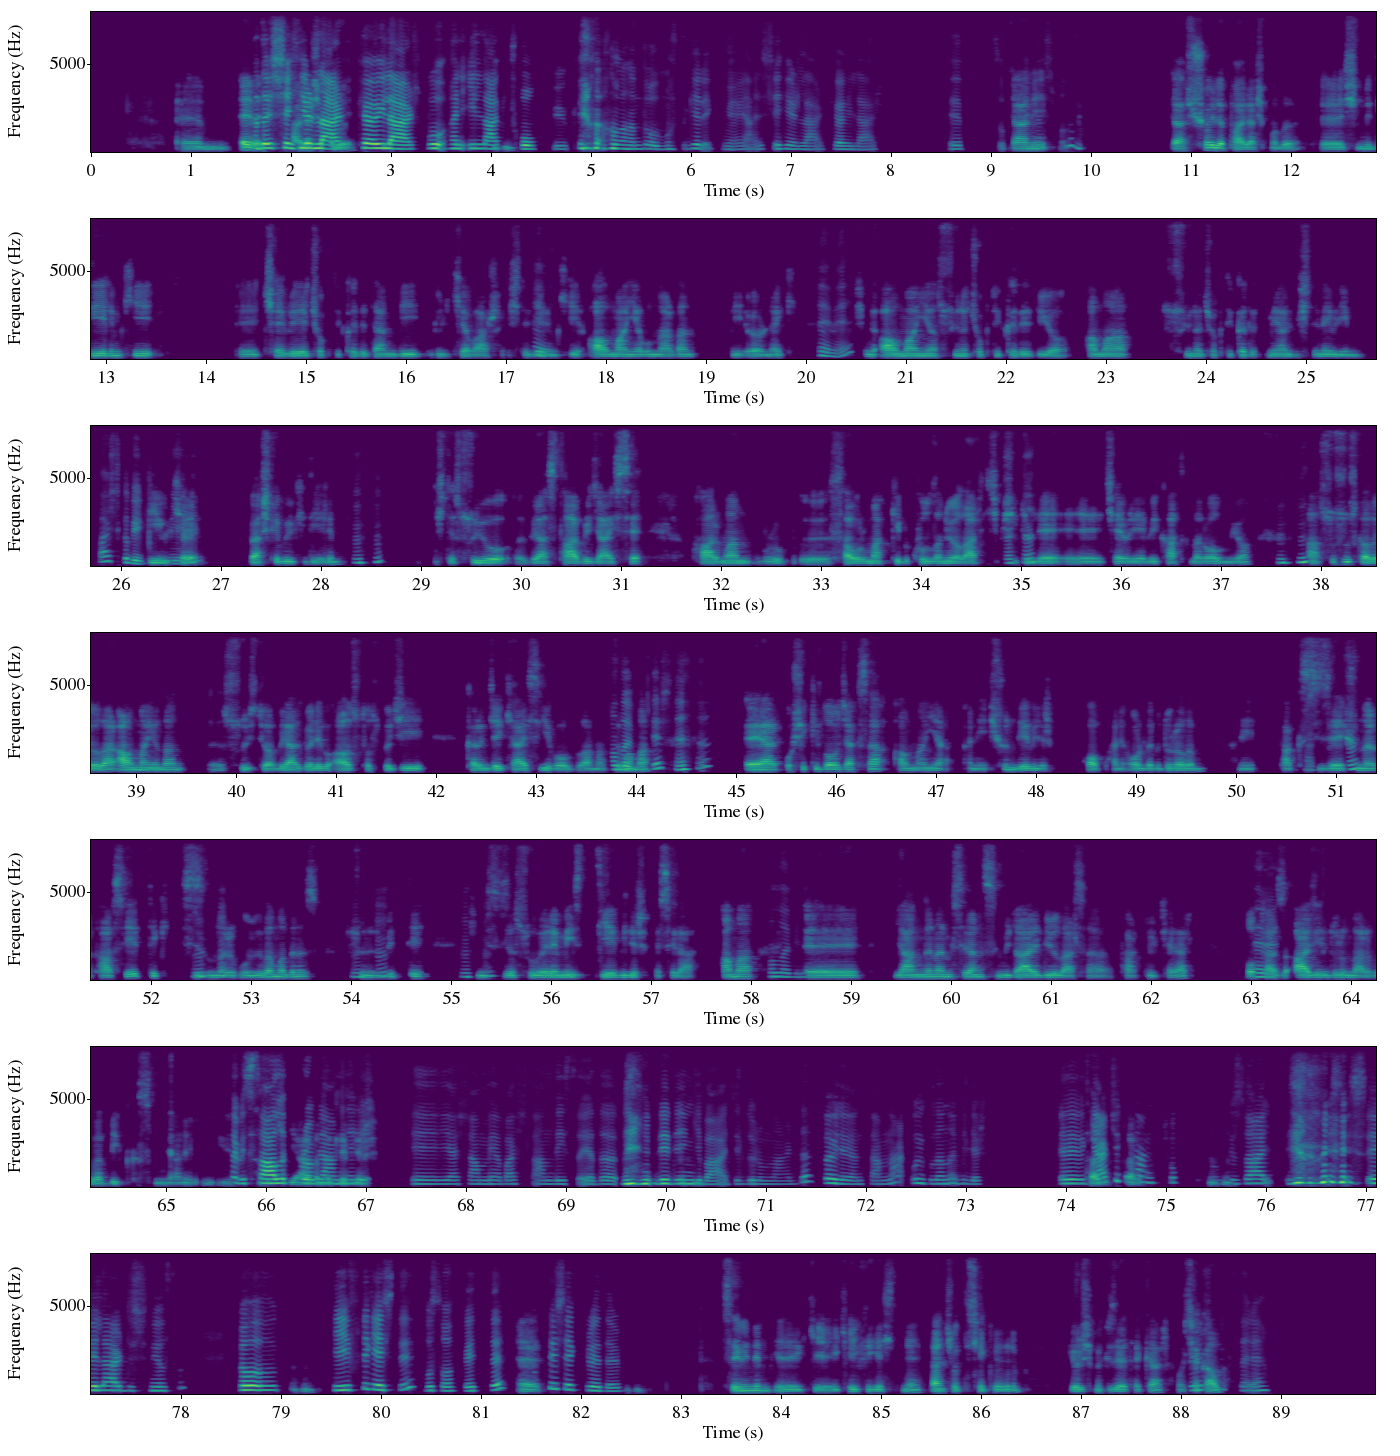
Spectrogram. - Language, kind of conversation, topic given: Turkish, podcast, Su tasarrufu için pratik önerilerin var mı?
- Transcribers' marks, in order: chuckle; laughing while speaking: "alanda"; tapping; chuckle; chuckle; unintelligible speech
